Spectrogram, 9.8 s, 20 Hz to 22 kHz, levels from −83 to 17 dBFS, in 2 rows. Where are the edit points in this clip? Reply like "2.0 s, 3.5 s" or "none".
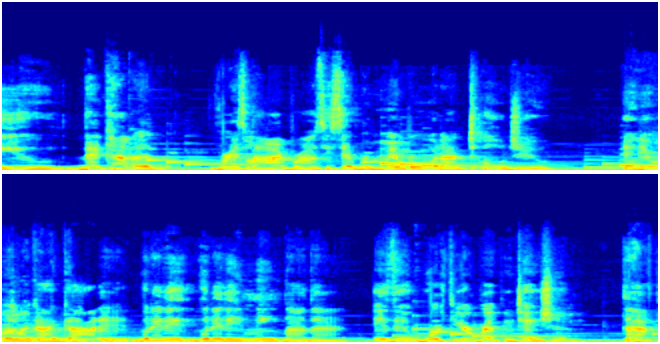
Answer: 7.7 s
